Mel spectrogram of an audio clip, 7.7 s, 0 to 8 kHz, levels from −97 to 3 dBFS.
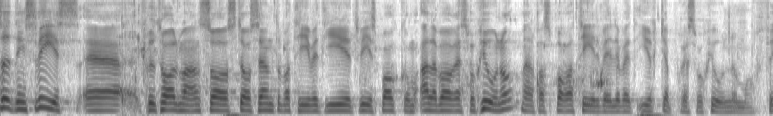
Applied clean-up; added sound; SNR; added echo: neural mask model Resemble Enhance denoiser.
